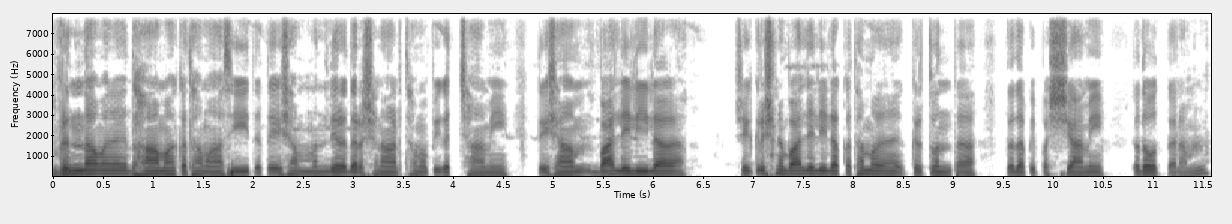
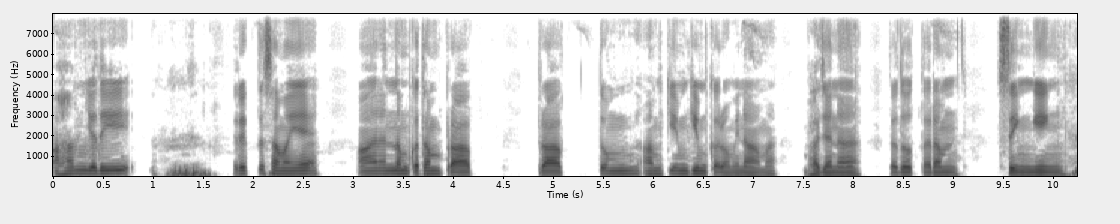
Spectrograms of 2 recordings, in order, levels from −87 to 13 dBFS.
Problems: background sounds at intervals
